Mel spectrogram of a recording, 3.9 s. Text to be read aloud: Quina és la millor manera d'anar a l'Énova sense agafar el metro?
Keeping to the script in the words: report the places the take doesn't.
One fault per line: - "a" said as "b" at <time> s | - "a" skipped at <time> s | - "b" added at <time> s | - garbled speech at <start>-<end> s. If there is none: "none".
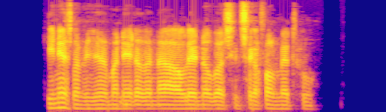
none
